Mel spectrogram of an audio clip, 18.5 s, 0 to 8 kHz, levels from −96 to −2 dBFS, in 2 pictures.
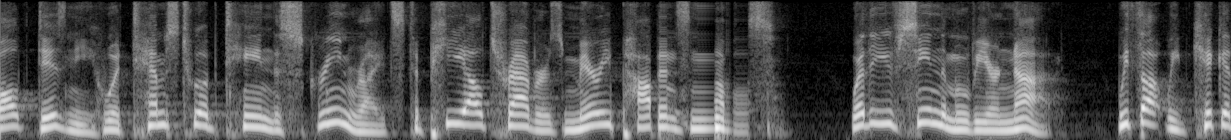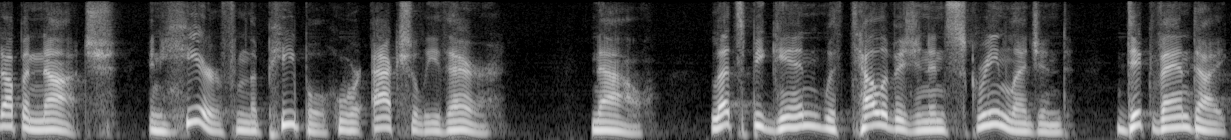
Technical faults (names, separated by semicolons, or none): repeated packet loss (robotic sound)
